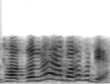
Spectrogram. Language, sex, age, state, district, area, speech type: Odia, female, 45-60, Odisha, Ganjam, urban, conversation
